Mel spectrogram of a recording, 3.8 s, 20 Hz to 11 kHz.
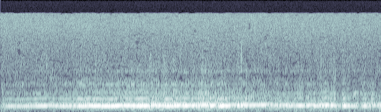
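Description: The engines of the atomic submarine X-915 run underway in the open sea, a steady, loud low drone with a constant hum and faint mechanical rumble, unbroken for the whole stretch with no voices.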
